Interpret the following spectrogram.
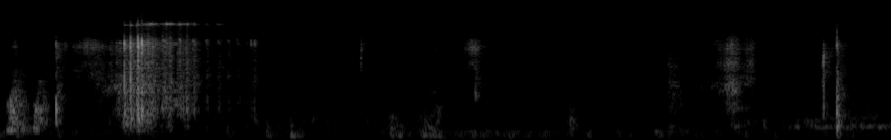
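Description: Small hard plastic counting tokens clattering together as they are handled, in a short burst of clicks and clinks about half a second in, with a few faint ticks after. A brief rustle of a laminated card on a wooden tabletop near the end.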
